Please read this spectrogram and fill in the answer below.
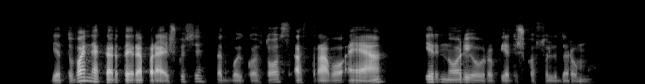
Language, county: Lithuanian, Vilnius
